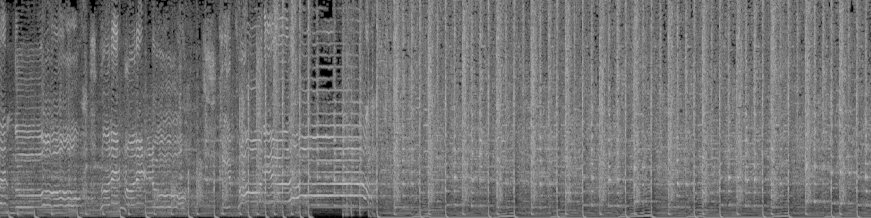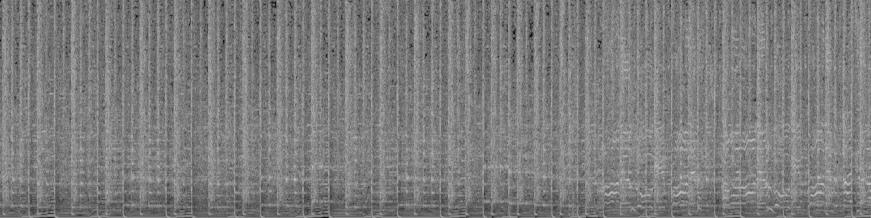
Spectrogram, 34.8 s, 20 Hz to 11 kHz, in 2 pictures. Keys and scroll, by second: 5.3 ctrl+0.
